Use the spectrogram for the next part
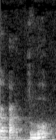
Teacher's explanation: Pada kata katup, huruf P diucapkan secara tidak lepas, dikarenakan bibir masih tertutup.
